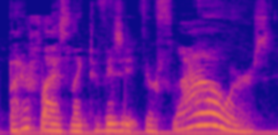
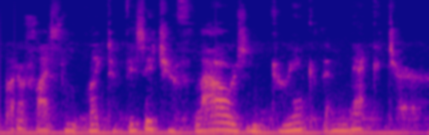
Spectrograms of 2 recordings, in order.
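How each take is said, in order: First: Said in the usual way. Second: Much softer whispered line. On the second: Shown as a demonstration. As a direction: whisper it to the children. Repeats sentence in whisper.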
